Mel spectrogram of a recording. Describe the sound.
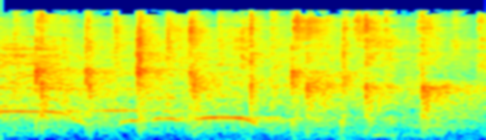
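A round of applause from a crowd for the worship team: dense, steady clapping that keeps up throughout, with scattered voices and a thin sustained tone running underneath.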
